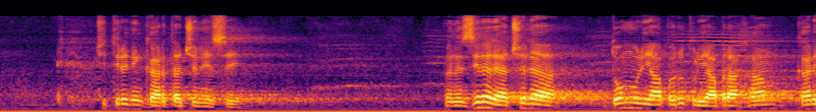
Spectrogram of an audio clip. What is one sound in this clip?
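A young man reads out through a microphone in a large echoing hall.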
